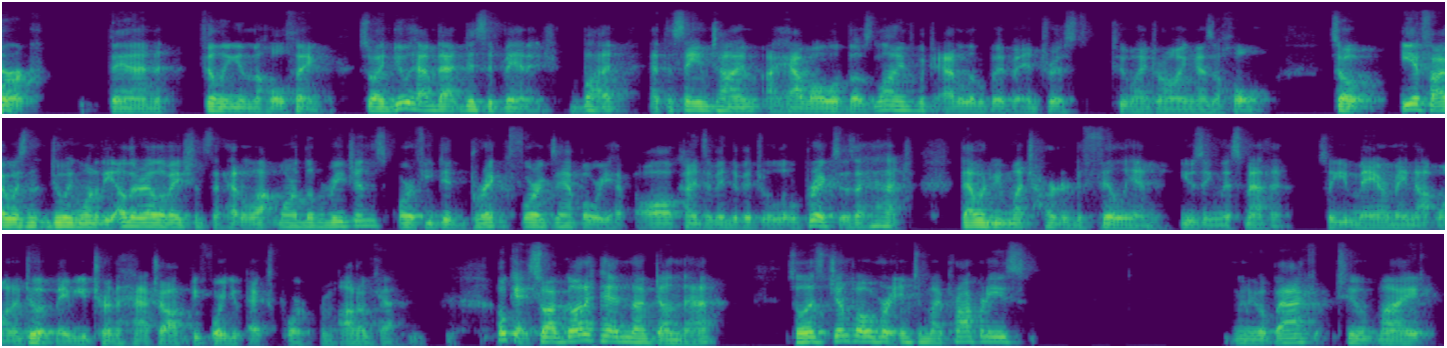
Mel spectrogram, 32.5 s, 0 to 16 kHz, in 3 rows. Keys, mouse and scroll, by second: 1.1 click, 28.8-32.4 drag.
